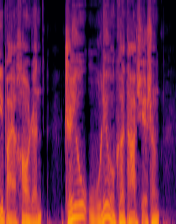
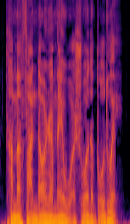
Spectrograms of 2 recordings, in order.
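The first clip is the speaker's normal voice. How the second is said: ordinary delivery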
